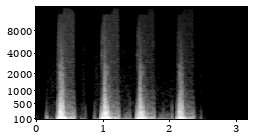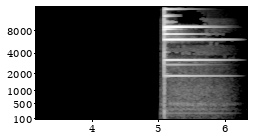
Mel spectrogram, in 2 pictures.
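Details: Korotkoff sounds heard during a blood pressure measurement.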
